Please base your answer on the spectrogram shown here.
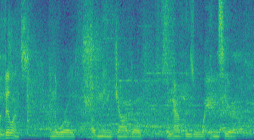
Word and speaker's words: Ninjago: a ninja go or ninjago the ride still trying to say it right i was saying ninja go earlier i think but ninjago the ride let's see if we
